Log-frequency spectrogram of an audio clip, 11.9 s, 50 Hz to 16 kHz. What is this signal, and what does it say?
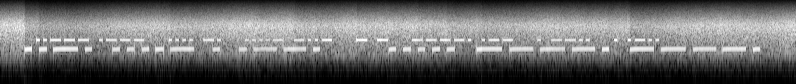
Morse code, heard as two keyed tones, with heavy radio static. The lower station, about 11 wpm, 560 Hz: F4EP 599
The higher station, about 23 wpm, 1020 Hz: 2J HN 4X TT 9W EZ EL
